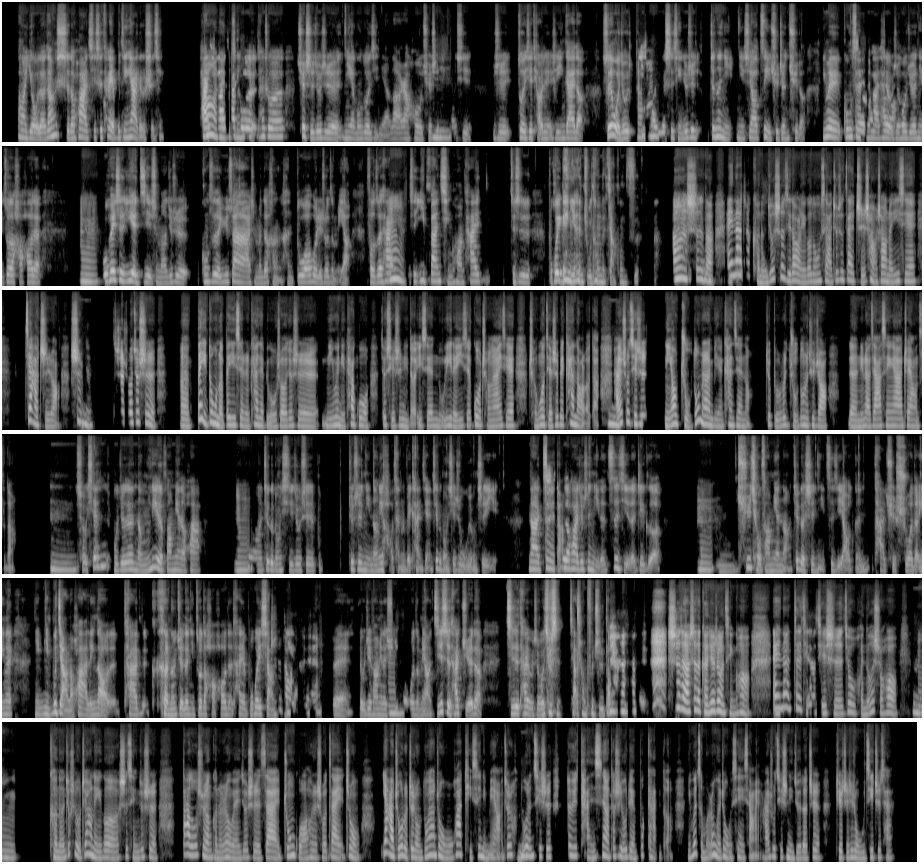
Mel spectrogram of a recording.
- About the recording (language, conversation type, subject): Chinese, podcast, 你是怎么争取加薪或更好的薪酬待遇的？
- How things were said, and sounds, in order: other background noise; tapping; laughing while speaking: "给你很主动地"; laughing while speaking: "就是"; laugh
